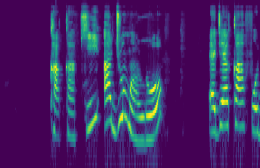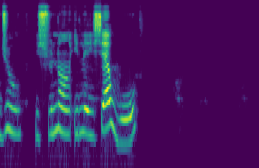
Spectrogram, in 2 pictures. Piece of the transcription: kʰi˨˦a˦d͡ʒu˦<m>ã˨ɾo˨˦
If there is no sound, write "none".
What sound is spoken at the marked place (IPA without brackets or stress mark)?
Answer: m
